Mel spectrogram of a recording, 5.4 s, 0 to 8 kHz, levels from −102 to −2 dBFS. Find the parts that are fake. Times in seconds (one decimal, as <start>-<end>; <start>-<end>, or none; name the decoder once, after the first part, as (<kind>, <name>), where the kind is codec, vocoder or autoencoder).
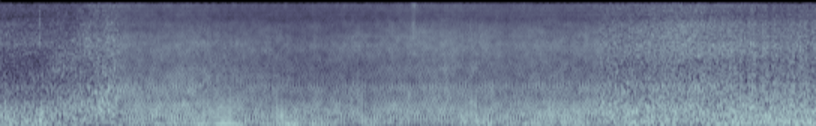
0.8-4.0 (vocoder, Vocos)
